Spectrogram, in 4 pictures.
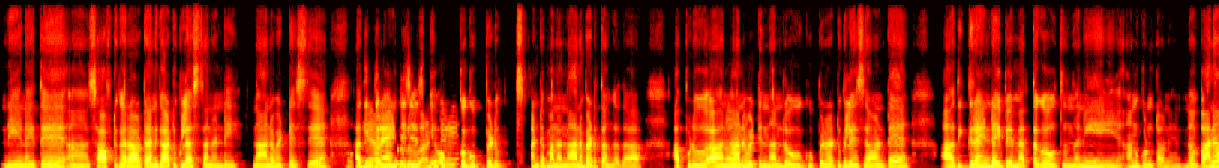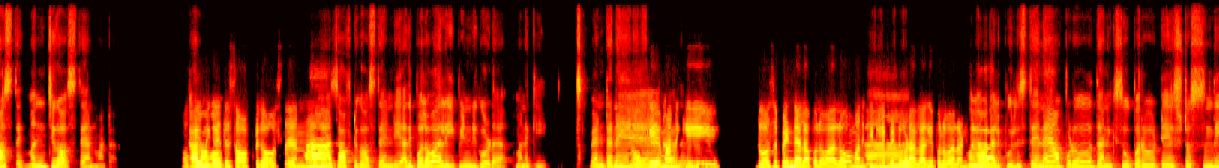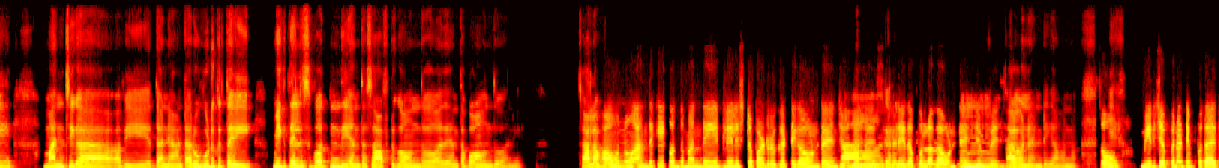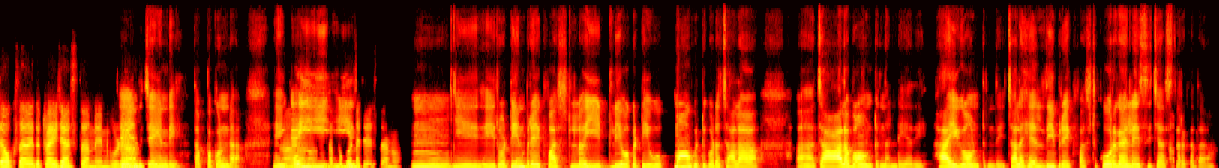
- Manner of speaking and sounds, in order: in English: "సాఫ్ట్‌గా"; in English: "గ్రైండ్"; lip smack; in English: "సాఫ్ట్‌గా"; lip smack; in English: "సాఫ్ట్‌గా"; in English: "సో"; in English: "టిప్‌తో"; in English: "ట్రై"; in English: "రొటీన్ బ్రేక్‌ఫాస్ట్‌లో"; in English: "హెల్తీ బ్రేక్‌ఫాస్ట్"; other noise
- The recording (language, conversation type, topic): Telugu, podcast, మీ ఇంటి అల్పాహార సంప్రదాయాలు ఎలా ఉంటాయి?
